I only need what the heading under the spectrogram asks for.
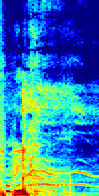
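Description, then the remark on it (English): A single drawn-out cat meow, starting fuller and trailing off into a thin, wavering tone that slowly fades over about a second. “Take that cat in there.”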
